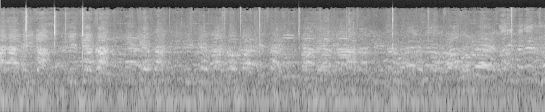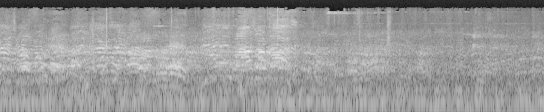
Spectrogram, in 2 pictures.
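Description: A large crowd chatters and cheers outdoors in a busy street.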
